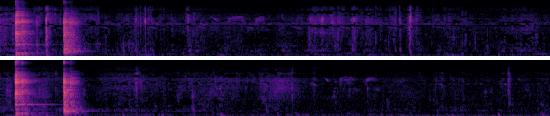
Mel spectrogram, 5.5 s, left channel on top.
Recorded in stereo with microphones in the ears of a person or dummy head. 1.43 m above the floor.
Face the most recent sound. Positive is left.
turn(degrees=-15)  # may be behind; listen again after turning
